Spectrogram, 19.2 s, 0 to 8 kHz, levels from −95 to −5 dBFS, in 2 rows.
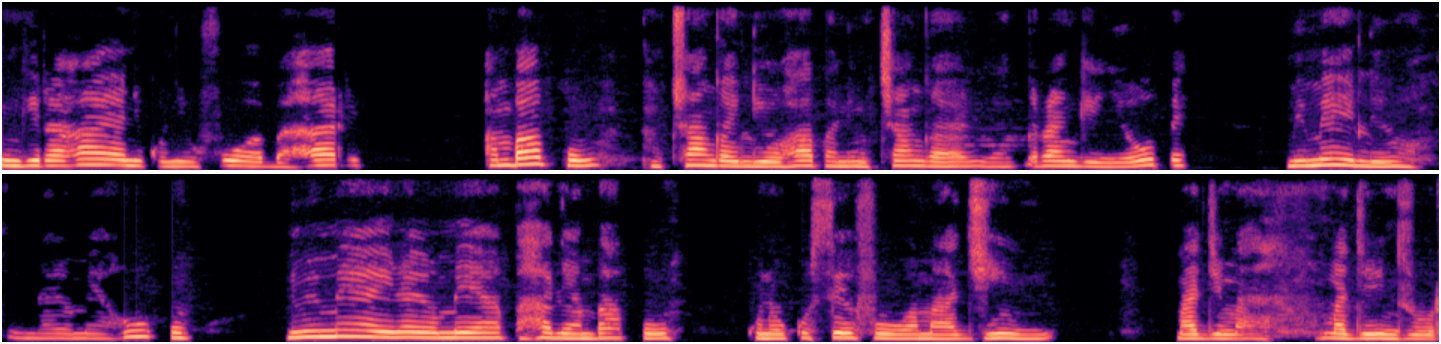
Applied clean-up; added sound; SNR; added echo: none; none; none; none.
